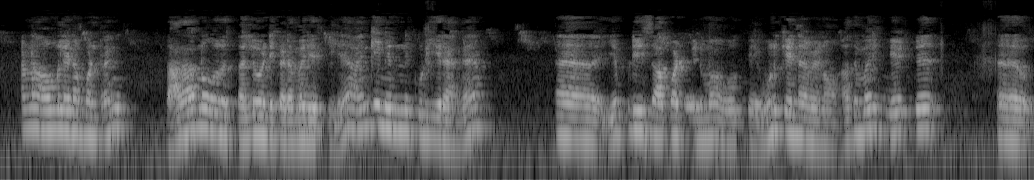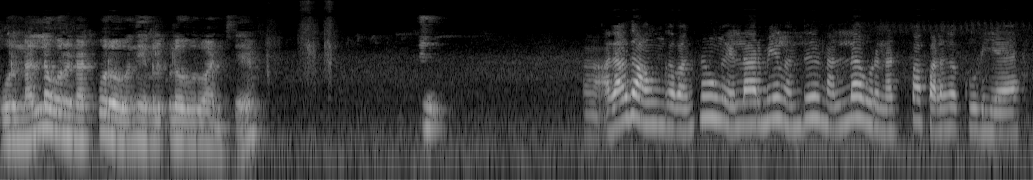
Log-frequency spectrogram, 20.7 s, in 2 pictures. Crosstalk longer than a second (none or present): none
